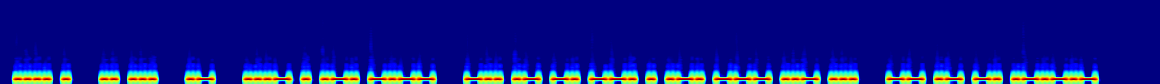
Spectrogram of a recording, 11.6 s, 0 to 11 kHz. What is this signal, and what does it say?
Morse code, heard as a keyed tone, about 25 wpm, 700 Hz. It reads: HE IS A VERY DANGEROUS MAN.
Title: Sentences from Top 1200 Words 25wpm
